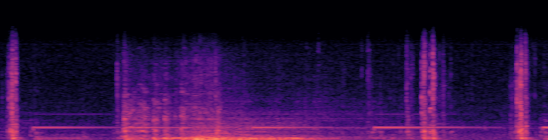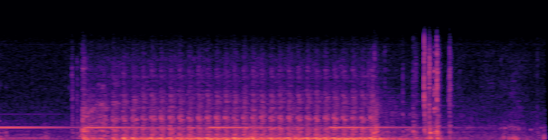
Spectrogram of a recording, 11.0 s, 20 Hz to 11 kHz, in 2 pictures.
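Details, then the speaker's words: 1990 Chrysler Town & Country with a salvage 1989 Caravan PCM: bursts of cranking that never catch, fuel pump whining between them; it stalls and won't restart, losing spark though fuel works. Owner suspects the PCM, unconfirmed. "sometimes it just does this it just won't"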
